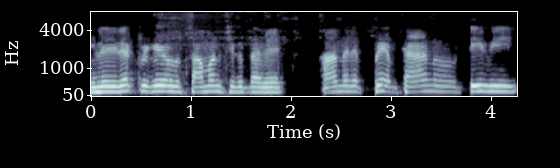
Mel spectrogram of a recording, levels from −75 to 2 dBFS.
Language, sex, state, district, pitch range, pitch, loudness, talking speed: Kannada, male, Karnataka, Dharwad, 175-195 Hz, 185 Hz, -14 LUFS, 110 wpm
